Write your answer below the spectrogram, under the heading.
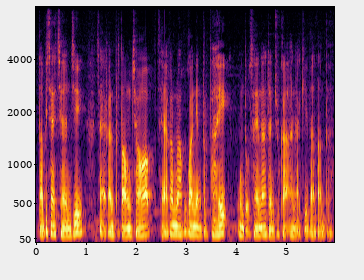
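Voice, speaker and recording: A man's voice: deep voice, steady tone, vocal fry, dull audio. A man voicing a polite, apologetic young man in his mid-twenties who speaks humbly. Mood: pleading. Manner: slow, humble, deferential.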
